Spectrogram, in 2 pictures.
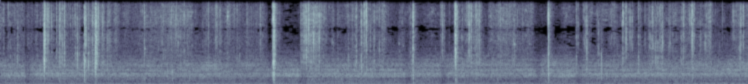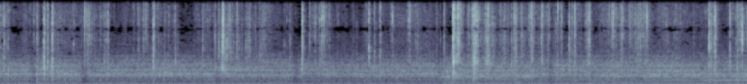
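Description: Both hands crumble solid blocks and broken chunks of white gym chalk (magnesium carbonate) in a dark tub. Many sharp, dry crackles and crunching snaps rise over a steady low hum that fills the clip, with brief bright clicks scattered throughout.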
